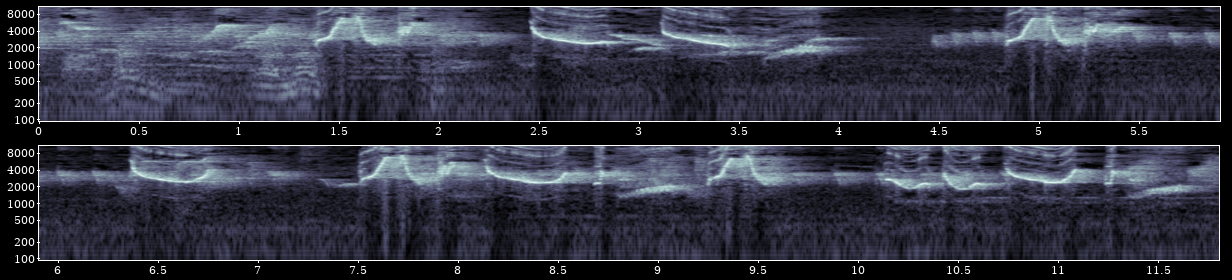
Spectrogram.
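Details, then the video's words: Persistent song of a sooty-headed bulbul opening its tail to provoke other birds. Loud, ringing whistles and downslurred hooks come in rapid bursts with brief pauses. "kapas tembak gacor buka ekor, untuk memancing emosi burung lain"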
